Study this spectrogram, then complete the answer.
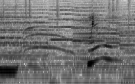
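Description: A cat meows in the Triangle Strategy video game, a short rising-and-falling mew followed by a second higher meow, heard under a low game music bed with a voice speaking around it.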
